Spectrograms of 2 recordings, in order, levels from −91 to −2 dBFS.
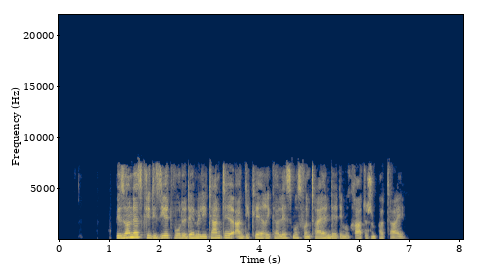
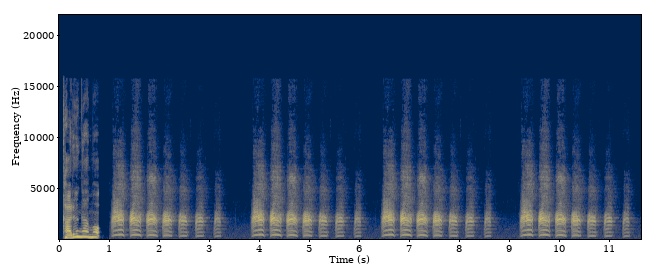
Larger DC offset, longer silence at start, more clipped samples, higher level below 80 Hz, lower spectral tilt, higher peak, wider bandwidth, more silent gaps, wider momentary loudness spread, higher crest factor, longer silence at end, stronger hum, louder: neither; first, 1.15 s vs 0.05 s; neither; first, -56 dBFS vs -76 dBFS; first, -4 dB/octave vs -2.5 dB/octave; first, -2 dBFS vs -6 dBFS; second, 8 kHz vs 16 kHz; neither; second, 9 LU vs 15 LU; about the same, 18 dB vs 22 dB; first, 1.2 s vs 0.25 s; neither; first, -19 LUFS vs -25 LUFS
